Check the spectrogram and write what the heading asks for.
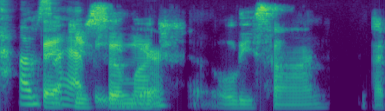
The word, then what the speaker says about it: Lisane: Thank you so much Lissan. I pronounced it the right way.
